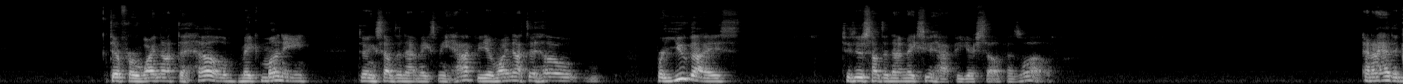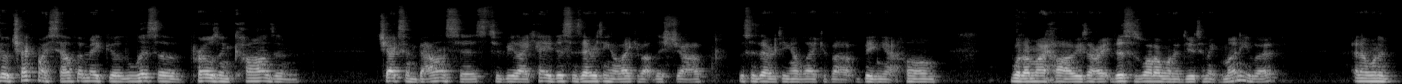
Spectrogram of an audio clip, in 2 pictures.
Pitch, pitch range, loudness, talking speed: 140 Hz, 130-160 Hz, -24 LUFS, 195 wpm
